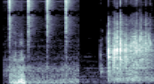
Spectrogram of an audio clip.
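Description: Gas stove burner's spark igniter clicking four times in quick succession, about four clicks a second, then a short louder rushing noise near the end.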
